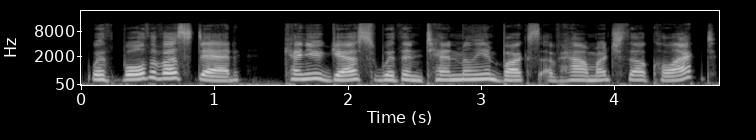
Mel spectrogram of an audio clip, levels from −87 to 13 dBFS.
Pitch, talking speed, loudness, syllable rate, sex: 215 Hz, 215 wpm, -16 LUFS, 4.6 syllables/s, female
